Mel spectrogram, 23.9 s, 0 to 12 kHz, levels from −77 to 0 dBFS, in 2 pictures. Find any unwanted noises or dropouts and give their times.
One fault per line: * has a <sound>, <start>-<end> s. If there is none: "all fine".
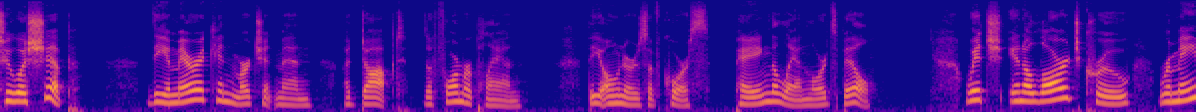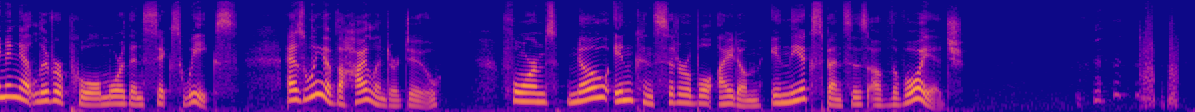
* has a laugh, 22.7-23.8 s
